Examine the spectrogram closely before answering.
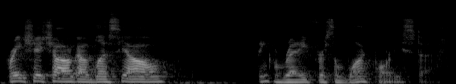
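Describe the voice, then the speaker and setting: A man's voice: medium pitch, normal speed, bright, forceful tone, a little hiss or hum. A man hosting a casual show-and-tell vlog, talking in a folksy, rambling, enthusiastic way. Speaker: vlog host, vintage garage restorer.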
